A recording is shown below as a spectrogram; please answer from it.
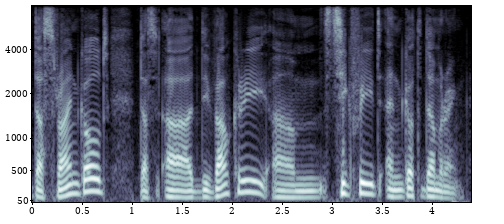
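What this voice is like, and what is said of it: Put-on German accent. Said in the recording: “That's the best German accent I can do.”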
